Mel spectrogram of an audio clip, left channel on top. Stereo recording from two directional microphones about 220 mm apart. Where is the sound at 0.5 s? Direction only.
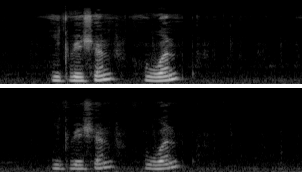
40° left (ahead or behind).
